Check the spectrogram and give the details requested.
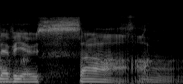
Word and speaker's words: Leviosa: It's pronounced Leviosa.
